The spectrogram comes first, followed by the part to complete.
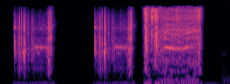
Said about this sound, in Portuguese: é bem difícil pensar em ajustar o ângulo da câmera, medir a distância focal, pensar em filtro, controlar a intensidade da luz, verificar o fotômetro, conferir a velocidade do obturador e finalmente disparar o clique fotográfico.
